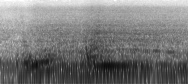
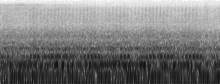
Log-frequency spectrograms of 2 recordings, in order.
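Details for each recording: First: Salvage auction car, engine light and traction control/ECS warnings after a crash, engine light went out: short clean blip, revs rise smoothly and fall to steady idle with no knock or miss; normal rev. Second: Cold carbureted car at salvage auction, choke pushed off: low lumpy idle barely hanging on, near stalling; rough idle because the engine is cold-blooded and not warmed up.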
